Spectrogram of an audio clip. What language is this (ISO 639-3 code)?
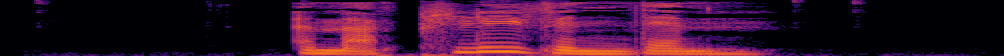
cor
